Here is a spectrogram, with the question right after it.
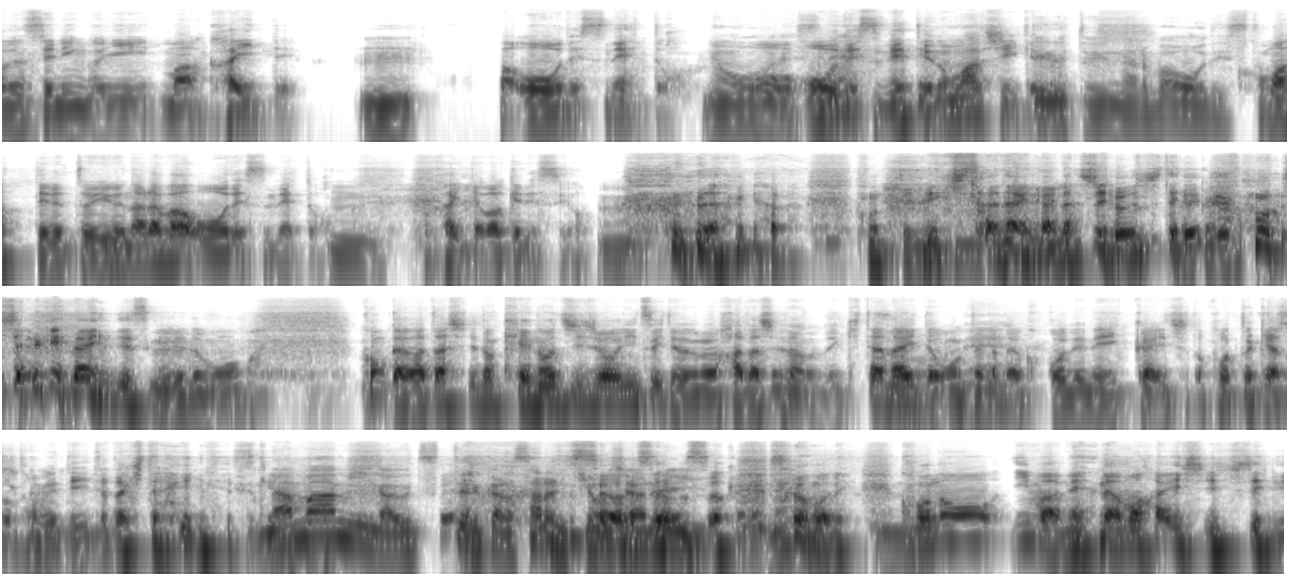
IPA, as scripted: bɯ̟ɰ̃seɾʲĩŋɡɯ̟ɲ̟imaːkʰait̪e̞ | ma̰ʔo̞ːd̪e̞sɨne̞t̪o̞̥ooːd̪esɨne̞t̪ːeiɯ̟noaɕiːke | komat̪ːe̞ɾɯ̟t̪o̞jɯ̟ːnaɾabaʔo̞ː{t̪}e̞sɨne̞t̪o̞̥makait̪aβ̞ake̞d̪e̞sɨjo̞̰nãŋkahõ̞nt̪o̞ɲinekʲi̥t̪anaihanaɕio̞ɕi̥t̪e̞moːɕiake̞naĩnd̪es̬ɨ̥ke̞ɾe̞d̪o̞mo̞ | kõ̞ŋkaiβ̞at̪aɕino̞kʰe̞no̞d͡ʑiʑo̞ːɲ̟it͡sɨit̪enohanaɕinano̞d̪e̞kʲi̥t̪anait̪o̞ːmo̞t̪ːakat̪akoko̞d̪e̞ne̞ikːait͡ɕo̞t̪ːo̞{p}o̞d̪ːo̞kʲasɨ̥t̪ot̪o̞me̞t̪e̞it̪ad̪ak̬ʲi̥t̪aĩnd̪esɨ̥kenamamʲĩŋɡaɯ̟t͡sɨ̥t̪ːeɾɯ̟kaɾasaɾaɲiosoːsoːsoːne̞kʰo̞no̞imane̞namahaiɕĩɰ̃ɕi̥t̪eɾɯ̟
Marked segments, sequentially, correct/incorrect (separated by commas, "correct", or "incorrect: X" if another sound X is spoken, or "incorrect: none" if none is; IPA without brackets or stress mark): incorrect: d̪, correct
